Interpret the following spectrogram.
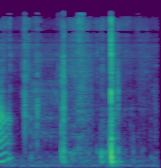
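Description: A white cardboard jewellery advent-calendar box being handled and its lid opened: soft rustling with a few light knocks, and one sharp tap about one and a half seconds in.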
